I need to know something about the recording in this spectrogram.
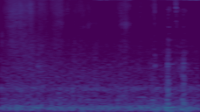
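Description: Quiet stirring of thick guava syrup in a small saucepan with a spatula, with a few soft clicks near the end.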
